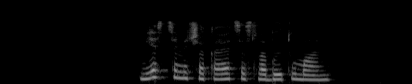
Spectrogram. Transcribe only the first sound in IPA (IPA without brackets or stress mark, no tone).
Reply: mʲ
